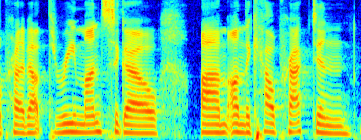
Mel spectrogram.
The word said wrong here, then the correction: Calprotectin: What is it? Calprotein. Calpractin. – Calprotectin. – Calprotectin. I always forget how to pronounce it.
